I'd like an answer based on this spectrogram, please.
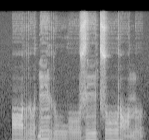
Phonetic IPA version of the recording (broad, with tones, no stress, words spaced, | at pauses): ɔ˨ rʊ˨ɗĩ˦ru˨woː˨ zĩ˦ t͡soː˦ɾɔ˨ nʊ˦˨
